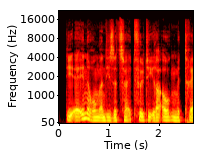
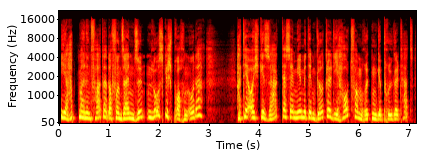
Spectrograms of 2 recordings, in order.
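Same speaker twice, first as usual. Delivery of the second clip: high, loud, relentless questions; furious accusation; 13 semitones higher, 5 dB louder than usual. Acted. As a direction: pile the charges on him. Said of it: "starrte den Pfarrer wütend an". (wütend anklagend)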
